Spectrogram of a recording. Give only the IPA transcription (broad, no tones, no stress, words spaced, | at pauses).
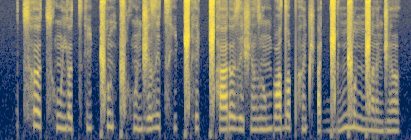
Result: t͡sʰœt͡sʰũjœ t͡sʼiǁũǁʰũ d͡ʒəzit͡sʰiǁʰe ǁʰaɾœzeʃə̃ zũ bœdˤepʰə̃t͡ʃʼa ɡ͡ǁəŋ͡ǁuŋ͡ǁə̃ɾə̃ d͡ʒə̃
